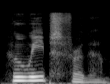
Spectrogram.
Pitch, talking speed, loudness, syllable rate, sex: 135 Hz, 220 wpm, -14 LUFS, 4.7 syllables/s, male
